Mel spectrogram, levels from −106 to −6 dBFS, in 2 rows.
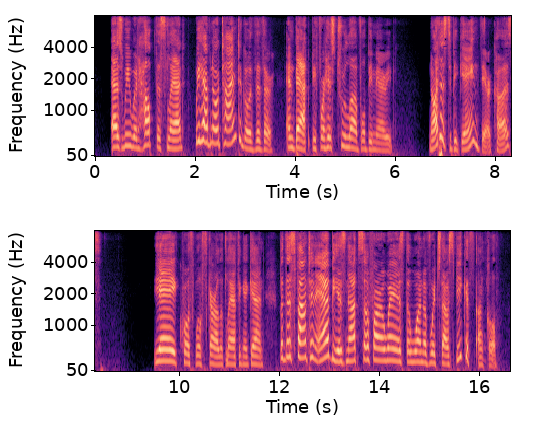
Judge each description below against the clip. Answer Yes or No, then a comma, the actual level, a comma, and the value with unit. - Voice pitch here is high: Yes, high, 215 Hz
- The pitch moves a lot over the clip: Yes, wide, 5.9 semitones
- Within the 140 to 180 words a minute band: No, average, 190 wpm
